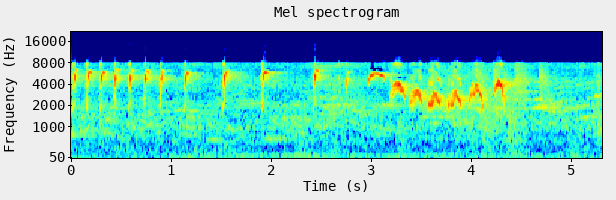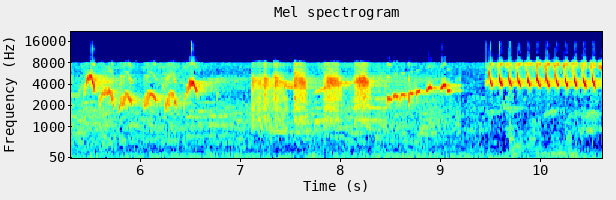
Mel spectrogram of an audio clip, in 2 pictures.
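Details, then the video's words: White-rumped shama in aggressive song to provoke rivals into singing: a series of sharp high clicks, then rapid rising and falling whistled zigzags, ending in a dense buzzy high trill. "Murai Batu Ngamuk Rekomended untuk Pancing MB lain ikut Gacor + Fighter"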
